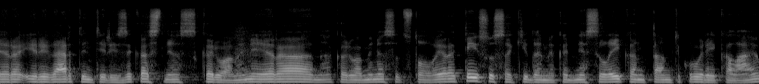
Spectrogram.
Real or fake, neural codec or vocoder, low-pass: fake; autoencoder, 48 kHz, 128 numbers a frame, DAC-VAE, trained on Japanese speech; 14.4 kHz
